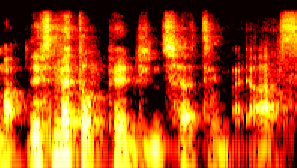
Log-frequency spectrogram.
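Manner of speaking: put-on little mouse character voice. Voicing a character riding a metal pigeon: mouse accent. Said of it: "mouse accent there".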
